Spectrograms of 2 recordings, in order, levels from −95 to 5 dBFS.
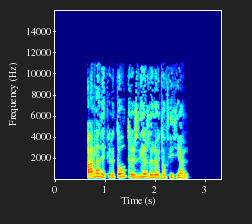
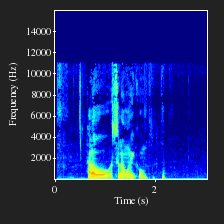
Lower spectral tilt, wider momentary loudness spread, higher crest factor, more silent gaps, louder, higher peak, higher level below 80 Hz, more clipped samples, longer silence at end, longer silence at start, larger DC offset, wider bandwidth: about the same, -4.5 dB/octave vs -5.5 dB/octave; second, 8 LU vs 20 LU; about the same, 22 dB vs 22 dB; neither; first, -22 LUFS vs -30 LUFS; first, 0 dBFS vs -10 dBFS; second, -64 dBFS vs -58 dBFS; neither; second, 0.65 s vs 0.85 s; first, 0.65 s vs 0.05 s; neither; about the same, 11.5 kHz vs 11.5 kHz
